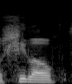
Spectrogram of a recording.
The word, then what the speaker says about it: Shiloh: Shiloh is the proper Hebrew pronunciation, and he is the founder and president of the Shiloh Israel Children's Fund.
